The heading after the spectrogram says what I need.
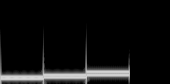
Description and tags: siren-01-dreamy
This short sound could be used to make sounds with an ambient theme. It can be cut to make it better for your sounds, and you even can ask me a variant.
This sound made with LMMS is good for short movies.
I hope you to enjoy this, if you need some variant I can make it for you, just ask me.
---------- TECHNICAL ----------
Vorbis comment COOL: This song has been made using Linux MultiMedia Studio
Common:
- Duration: 1 sec 718 ms
- MIME type: audio/vorbis
- Endianness: Little endian
Audio:
- Channel: stereo
ambient, danger, dream, dreamy, emergency, instrumental, short, signal, siren, warning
